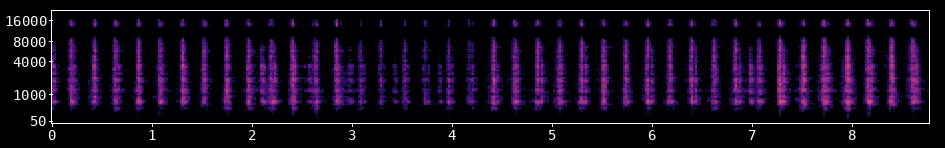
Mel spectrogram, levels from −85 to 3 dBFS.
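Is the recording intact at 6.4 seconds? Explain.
Yes, the sound at 6.4 seconds is intact, with no dropout, click, distortion or other fault at that moment.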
